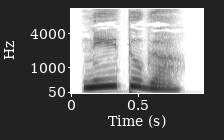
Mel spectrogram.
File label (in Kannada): "ನೀಟುಗ", Kannada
